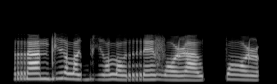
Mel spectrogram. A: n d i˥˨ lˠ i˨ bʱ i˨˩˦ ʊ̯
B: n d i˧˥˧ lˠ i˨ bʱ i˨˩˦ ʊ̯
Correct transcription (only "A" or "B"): B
